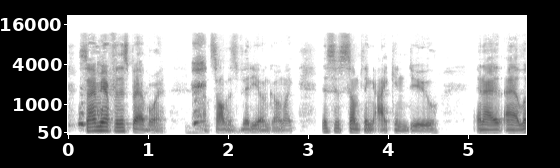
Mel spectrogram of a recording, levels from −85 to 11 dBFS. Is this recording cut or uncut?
cut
